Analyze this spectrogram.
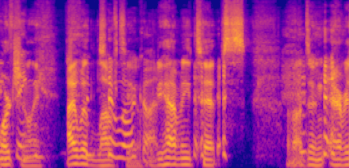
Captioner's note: laughs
